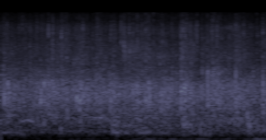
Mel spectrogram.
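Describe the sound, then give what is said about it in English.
An audience claps steadily for a team, a dense, continuous wash of many hands at an even loudness throughout, with no voices standing out. “Let's give this team a big shout of applause.”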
